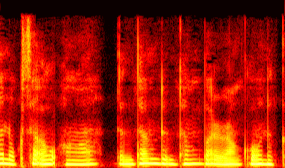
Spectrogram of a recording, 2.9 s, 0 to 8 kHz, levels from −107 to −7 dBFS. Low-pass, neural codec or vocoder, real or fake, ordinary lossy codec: 7.2 kHz; codec, 44.1 kHz, 7.8 kbps, DAC; fake; MP3, 64 kbps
